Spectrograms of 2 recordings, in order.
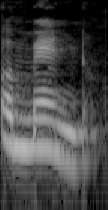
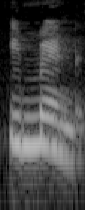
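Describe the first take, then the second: First: The word begins with an 'a' sound. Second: The word begins with an 'e' sound. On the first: The speaker calls it right. "उसको कहते हैं अमेंड" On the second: The speaker calls it wrong. "लेकिन नहीं इमेंड नहीं"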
